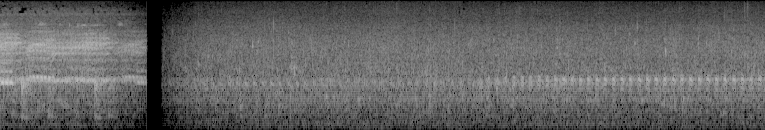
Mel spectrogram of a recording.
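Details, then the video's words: Rainforest frog recorded in SE Brazil producing a steady, fast pulsed trill at mid pitch, nearly four pulses a second, building in strength over a hissing background, after a brief noisy opening section. "Rainforest frog vocalizations"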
